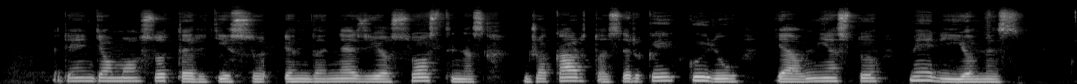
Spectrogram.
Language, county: Lithuanian, Kaunas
